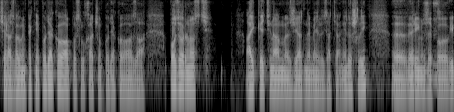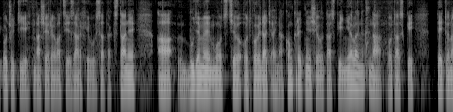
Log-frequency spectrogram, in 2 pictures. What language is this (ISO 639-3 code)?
slk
